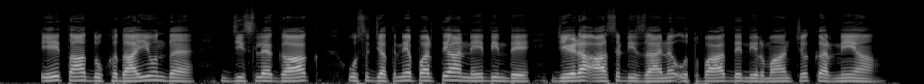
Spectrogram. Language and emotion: Dogri, sad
